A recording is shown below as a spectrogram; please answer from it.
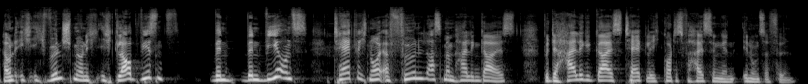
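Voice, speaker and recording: A young Franconian man with a Franconian German accent delivers an energetic, animated sermon, frequently shouting "hey" and asking "ja?". His voice is high-pitched and fast, captured in studio quality with no echo.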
